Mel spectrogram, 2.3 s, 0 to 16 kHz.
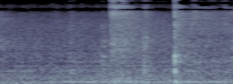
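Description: Low steady hum with two faint knocks, the sharper one near the end, as the Gun 12K rebounding machine returns the ball to the shooter.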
